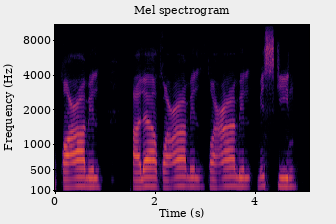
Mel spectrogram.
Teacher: کوشش کرنی ہے، ولا یحض علی طعام، طعامل پڑھ جاتے ہیں، طا کو موٹا کرنے کے چکر میں پیش بنا دیتے ہیں، یہاں پہ پیش نہیں ہے، زبر ہے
